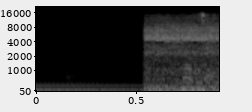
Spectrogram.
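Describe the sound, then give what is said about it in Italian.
After a near-silent moment, a loud, dense buzzing of cicadas in Sansepolcro abruptly starts and holds steady, a shrill high-pitched drone filling the outdoor air. “Ah, queste sono le cicale di Sansepolcro, non vi spaventate.”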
